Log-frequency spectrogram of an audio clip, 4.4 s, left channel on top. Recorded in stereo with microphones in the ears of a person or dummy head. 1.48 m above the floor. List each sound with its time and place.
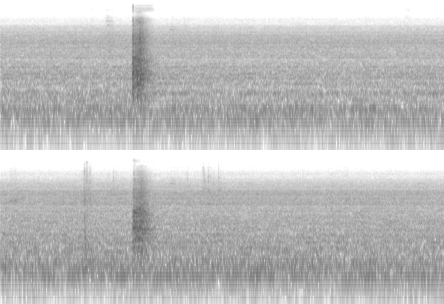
0.0 s a fan: 5° left (ahead or behind), 1.7 m
1.3 s a clap: 60° left (ahead or behind), 0.6 m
